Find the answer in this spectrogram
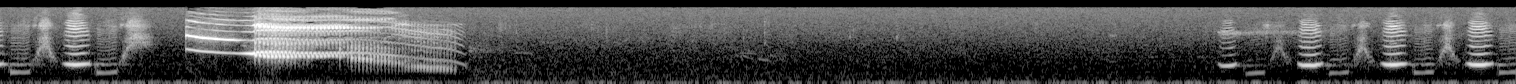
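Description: Solitary Black Cacique song: a loud, rich, falling whistle framed by quick runs of short clicking, chattering notes. It ends after a pause with more rapid pulses.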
